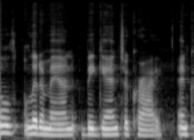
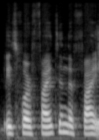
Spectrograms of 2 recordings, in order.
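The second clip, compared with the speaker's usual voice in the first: usual speaking voice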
